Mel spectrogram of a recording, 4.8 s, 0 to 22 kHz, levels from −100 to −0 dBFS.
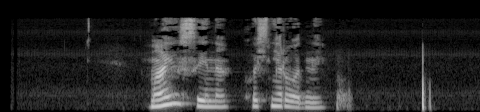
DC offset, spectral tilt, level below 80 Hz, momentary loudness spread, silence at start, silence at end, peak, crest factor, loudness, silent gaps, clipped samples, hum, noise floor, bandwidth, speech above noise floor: under 0.1%; -3 dB/octave; -80 dBFS; 17 LU; 1.5 s; 0.55 s; -6 dBFS; 24 dB; -27 LUFS; none; under 0.1%; none; -71 dBFS; 11.5 kHz; 44 dB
